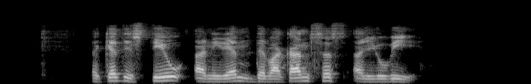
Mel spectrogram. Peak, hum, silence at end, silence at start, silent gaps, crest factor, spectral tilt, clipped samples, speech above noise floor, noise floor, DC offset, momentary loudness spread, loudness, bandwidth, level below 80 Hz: -2 dBFS; none; 1.15 s; 0.4 s; none; 18 dB; -4.5 dB/octave; under 0.1%; over 70 dB; under -90 dBFS; under 0.1%; 8 LU; -20 LUFS; 7.6 kHz; -68 dBFS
